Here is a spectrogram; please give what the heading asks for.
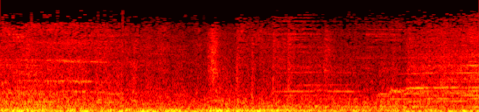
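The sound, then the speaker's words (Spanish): A freight train rolls past with a loud, steady rumble and metallic rattle of wagons that holds at an even level from start to finish, with no voices. “Pasa un tren de mercancías.”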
